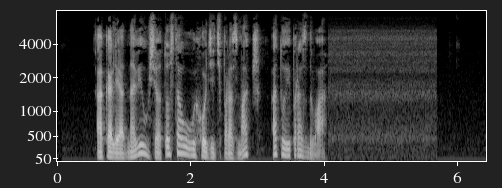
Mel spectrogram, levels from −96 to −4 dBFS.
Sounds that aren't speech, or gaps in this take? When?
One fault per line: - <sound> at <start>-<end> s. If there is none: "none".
none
